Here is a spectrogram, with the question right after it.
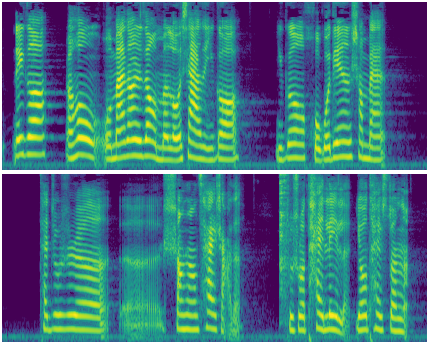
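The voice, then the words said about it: Slight Changsha accent. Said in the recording (Chinese): “好像是有点长沙口音哦”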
